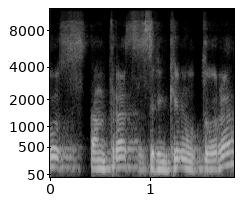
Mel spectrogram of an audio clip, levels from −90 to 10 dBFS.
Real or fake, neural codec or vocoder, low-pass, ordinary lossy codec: fake; vocoder, 22.05 kHz, 80 mel bands, WaveNeXt; 9.9 kHz; Opus, 16 kbps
